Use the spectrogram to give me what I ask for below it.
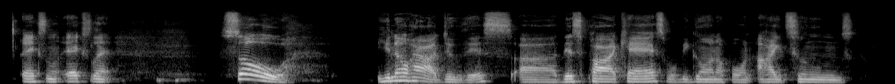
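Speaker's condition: No condition

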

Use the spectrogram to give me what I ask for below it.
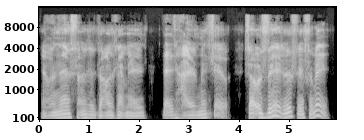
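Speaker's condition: Throat cancer, tumor through tongue, attached to epiglottis; radiation with molded mask

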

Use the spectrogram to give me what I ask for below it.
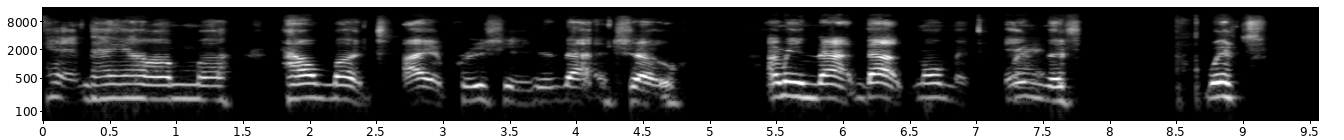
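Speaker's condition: Cerebral palsy

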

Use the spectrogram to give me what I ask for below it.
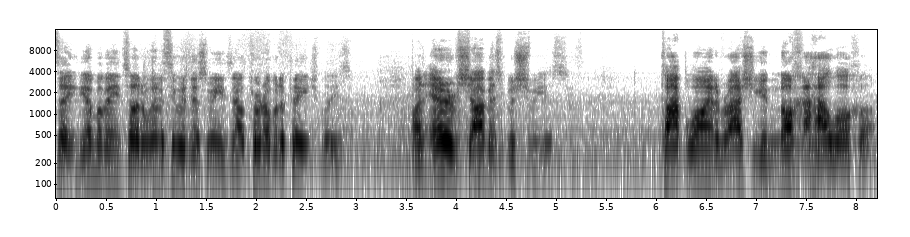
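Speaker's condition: No condition

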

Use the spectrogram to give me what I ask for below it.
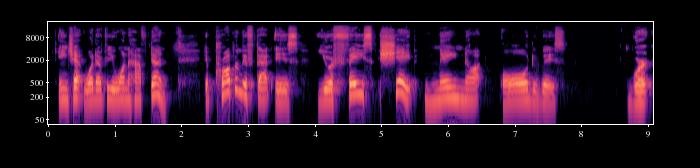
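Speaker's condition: No condition

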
